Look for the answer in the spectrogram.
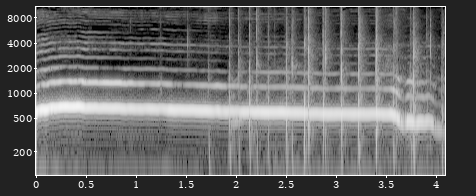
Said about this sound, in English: I'm clapping for myself.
